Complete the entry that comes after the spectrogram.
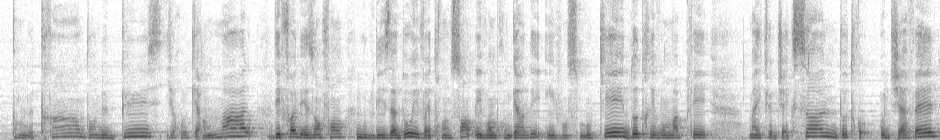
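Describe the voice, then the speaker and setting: Her pitch very deep and low, a woman talks at a fairly slow pace with lively intonation. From France (raised from age 5, born in Cameroon). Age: 40s. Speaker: interviewee sharing life story. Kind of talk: testimony interview. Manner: hesitant, many fillers.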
